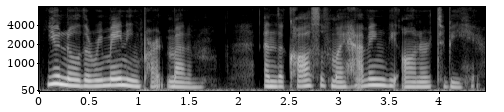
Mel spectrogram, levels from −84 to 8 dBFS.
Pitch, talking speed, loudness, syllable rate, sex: 190 Hz, 230 wpm, -16 LUFS, 6.4 syllables/s, female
